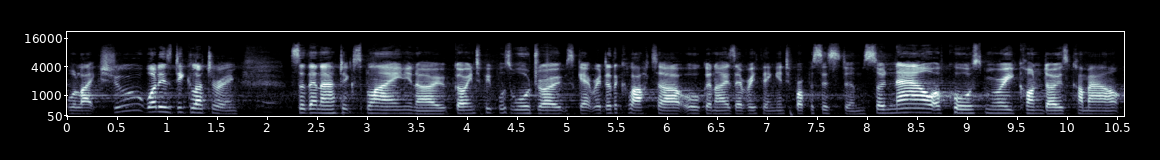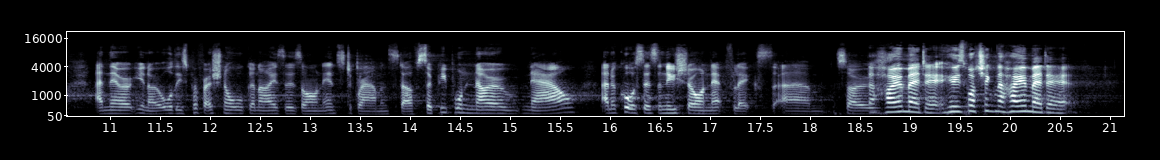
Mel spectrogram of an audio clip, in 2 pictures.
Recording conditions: busy venue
